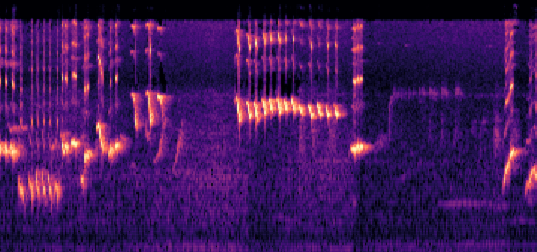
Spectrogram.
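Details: White-rumped shama song used as a lure to provoke response: quick varied whistles and chips, a run of evenly repeated high notes, then a quiet stretch before a final phrase.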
